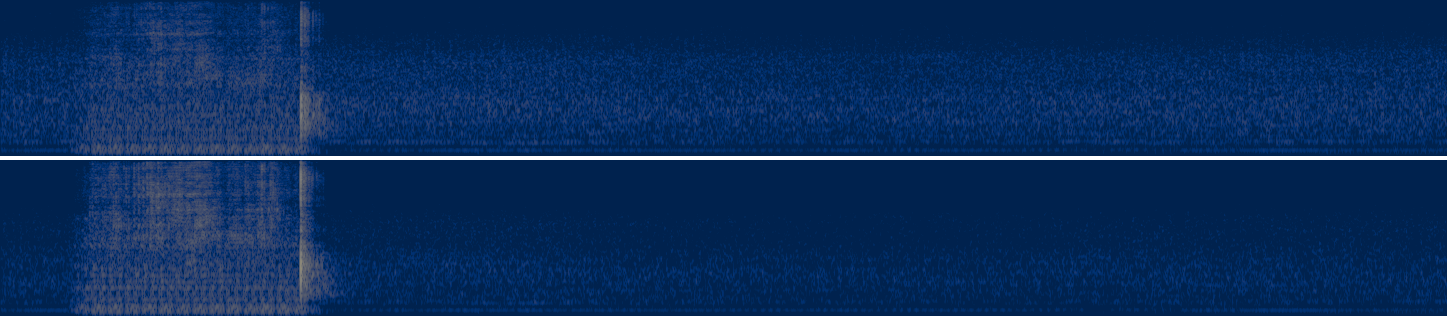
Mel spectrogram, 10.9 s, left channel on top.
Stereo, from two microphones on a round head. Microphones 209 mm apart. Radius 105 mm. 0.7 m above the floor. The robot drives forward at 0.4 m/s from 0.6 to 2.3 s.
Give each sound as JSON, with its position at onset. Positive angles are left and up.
{"t": 0.7, "sound": "a squeak", "side_deg": -55, "distance_m": 4.5}
{"t": 2.2, "sound": "a clap", "side_deg": -60, "distance_m": 1.3}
